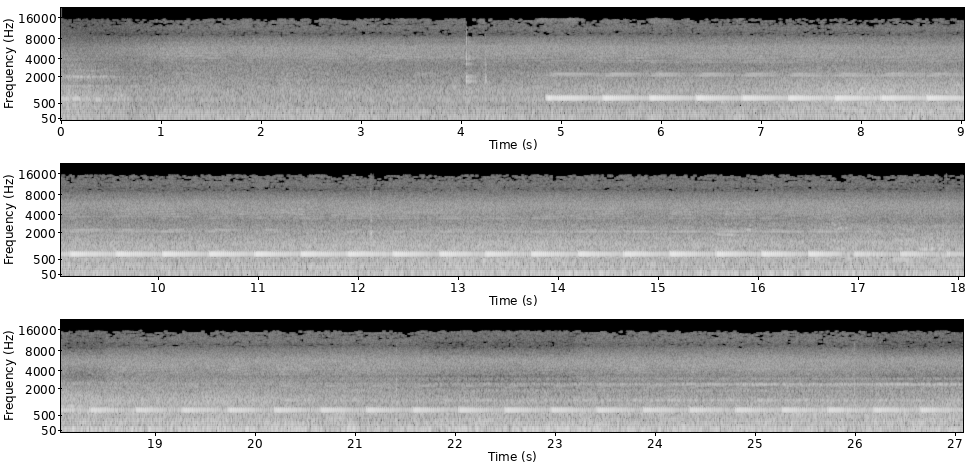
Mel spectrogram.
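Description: Sotetsu electric train rumbling in to the platform, with an electronic warning bell pulsing steadily, about one and a half beats a second, starting about five seconds in and ringing over the train.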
